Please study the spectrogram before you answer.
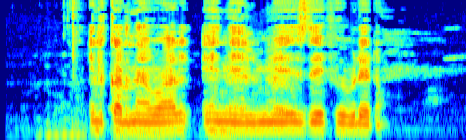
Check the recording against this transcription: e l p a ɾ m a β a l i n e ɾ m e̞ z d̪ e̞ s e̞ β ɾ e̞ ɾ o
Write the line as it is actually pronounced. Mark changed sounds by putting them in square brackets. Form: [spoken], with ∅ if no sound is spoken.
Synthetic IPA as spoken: e l [k] a ɾ [n] a β a l [e] n e [l] m e̞ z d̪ e̞ [f] e̞ β ɾ e̞ ɾ o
